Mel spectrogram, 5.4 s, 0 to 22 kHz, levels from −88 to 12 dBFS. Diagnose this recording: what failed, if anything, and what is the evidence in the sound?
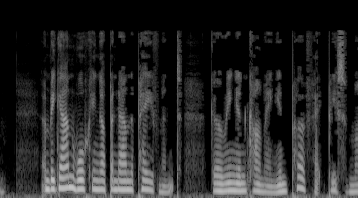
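Network stage, adaptive stream at a lower bitrate: from 1.74 s onward the speech suddenly gains codec artefacts with no gap, unlike rebuffering, which fits a switch from 96 to 32 kbit/s.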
